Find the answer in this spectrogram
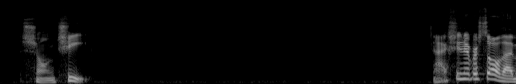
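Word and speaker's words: Shang-Chi: the horror Inc yeah shanqi said that wrong Shan chei I actually never saw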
